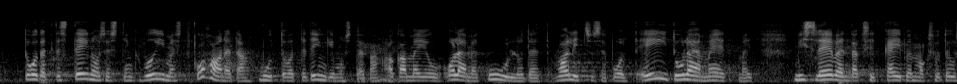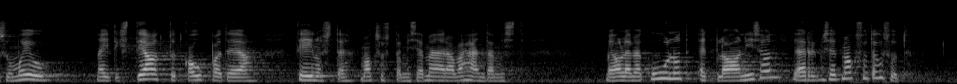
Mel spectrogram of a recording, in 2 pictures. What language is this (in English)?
Estonian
